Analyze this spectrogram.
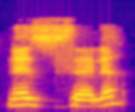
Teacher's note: ز سٹی والی آواز کے ساتھ ہوتا ہے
